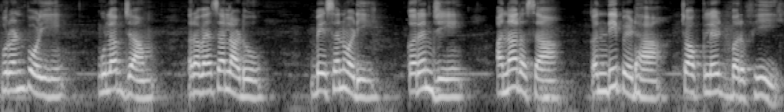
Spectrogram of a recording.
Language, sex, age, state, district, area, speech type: Marathi, female, 30-45, Maharashtra, Osmanabad, rural, spontaneous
